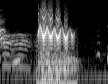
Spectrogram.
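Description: A cartoon 'boing' sound effect added in editing: a loud, wobbling tone whose pitch swings up and down about four times over less than a second, then cuts off suddenly. A woman is talking just before it.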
